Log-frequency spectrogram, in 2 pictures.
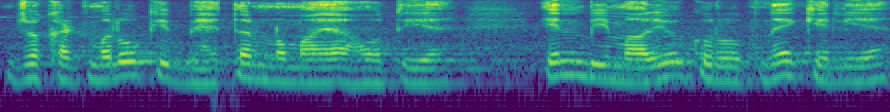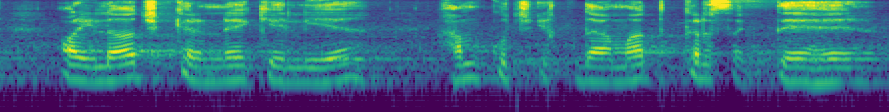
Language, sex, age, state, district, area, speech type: Urdu, male, 18-30, Delhi, North West Delhi, urban, spontaneous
